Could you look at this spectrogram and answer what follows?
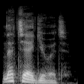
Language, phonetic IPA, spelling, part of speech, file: Russian, [nɐˈtʲæɡʲɪvətʲ], натягивать, verb, Ru-натягивать.ogg
- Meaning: 1. to stretch, to pull (taut) 2. to pull on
